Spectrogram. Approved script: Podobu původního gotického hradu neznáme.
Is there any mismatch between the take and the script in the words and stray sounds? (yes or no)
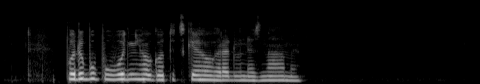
no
